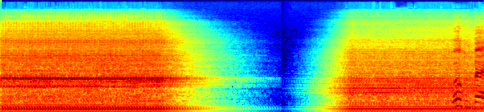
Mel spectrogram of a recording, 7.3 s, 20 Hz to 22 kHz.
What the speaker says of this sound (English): This Champion generator, it's been running about 2 hours now.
